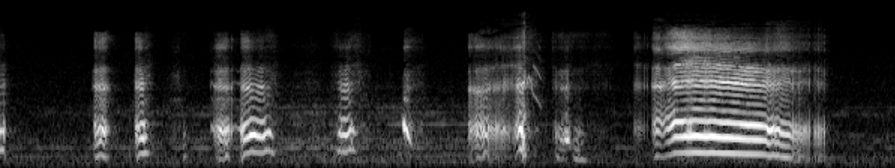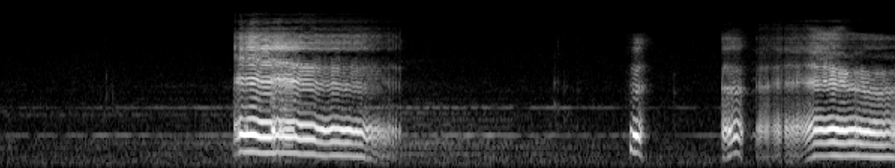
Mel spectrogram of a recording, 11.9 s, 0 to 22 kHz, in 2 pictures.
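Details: A 6-week-old baby boy with hiccups crying: short hiccup-like catches and whimpers building into loud, sustained wails between brief pauses.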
